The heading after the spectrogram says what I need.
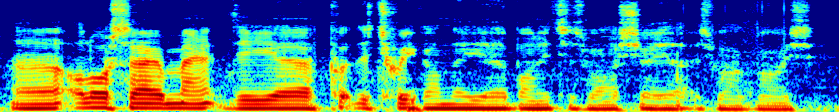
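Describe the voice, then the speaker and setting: A fast-talking man with a lowish, darkish voice and flat delivery speaks over slight background noise. The English-accented vlogger chats matily and colloquially to viewers while fitting a radio in and around his parked campervan, recorded on a handheld camera microphone.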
